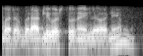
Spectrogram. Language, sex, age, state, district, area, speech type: Gujarati, male, 18-30, Gujarat, Morbi, urban, conversation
